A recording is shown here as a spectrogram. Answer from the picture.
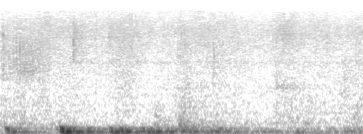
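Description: Muffled low thumps and rumbling, with the loudest thump about half a second in and smaller ones after it, over a faint breathy hiss at the start.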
